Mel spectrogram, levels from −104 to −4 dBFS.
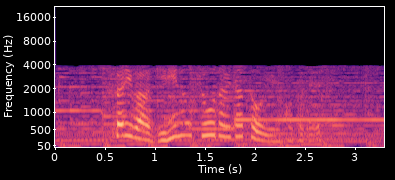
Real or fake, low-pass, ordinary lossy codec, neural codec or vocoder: real; 7.2 kHz; AAC, 16 kbps; none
